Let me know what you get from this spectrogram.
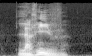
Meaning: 1. bank (of a river) 2. shore
- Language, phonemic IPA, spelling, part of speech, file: French, /ʁiv/, rive, noun, Fr-rive.ogg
